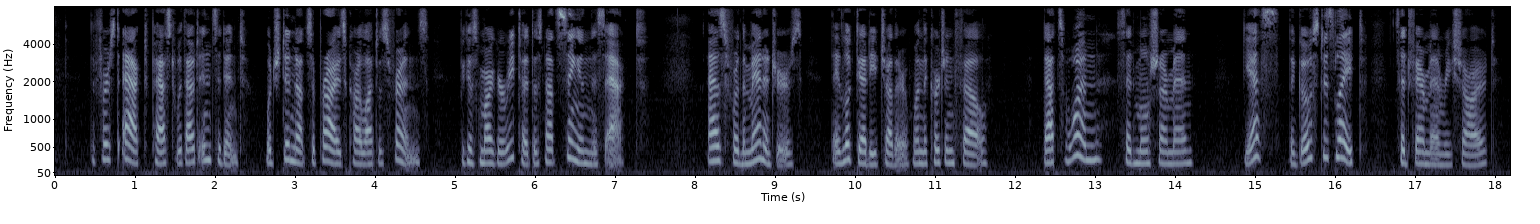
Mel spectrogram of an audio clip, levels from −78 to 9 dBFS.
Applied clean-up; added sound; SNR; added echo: none; none; none; none.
